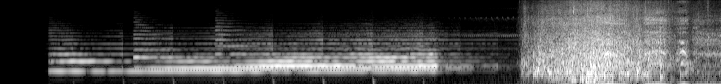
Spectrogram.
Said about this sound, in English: I splash and swim with no ripples. Lake remains smooth as glass.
